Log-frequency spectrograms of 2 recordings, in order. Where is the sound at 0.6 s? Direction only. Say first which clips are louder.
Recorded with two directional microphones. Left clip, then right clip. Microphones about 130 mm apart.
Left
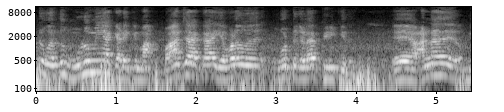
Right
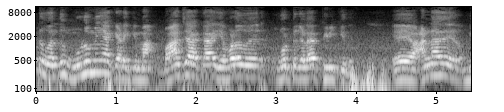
Right 1 dB; 25° right (ahead or behind).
